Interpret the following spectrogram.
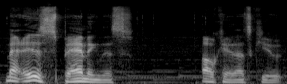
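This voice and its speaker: A man's voice: medium pitch, expressive, measured pace, soft background music. A man chatting casually on a livestream while he plays, rambling and hesitant, poking fun at himself. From United States. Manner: rambling, hesitant, self-deprecating. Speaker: streamer.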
